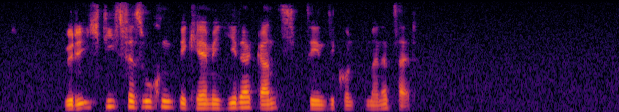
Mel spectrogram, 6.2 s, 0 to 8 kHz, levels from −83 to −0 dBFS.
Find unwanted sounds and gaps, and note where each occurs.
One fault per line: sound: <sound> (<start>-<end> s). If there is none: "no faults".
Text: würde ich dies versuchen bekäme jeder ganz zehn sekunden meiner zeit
no faults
